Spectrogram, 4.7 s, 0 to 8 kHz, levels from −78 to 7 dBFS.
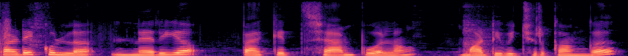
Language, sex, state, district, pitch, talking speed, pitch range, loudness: Tamil, female, Tamil Nadu, Nilgiris, 215 Hz, 90 wpm, 200-230 Hz, -15 LUFS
